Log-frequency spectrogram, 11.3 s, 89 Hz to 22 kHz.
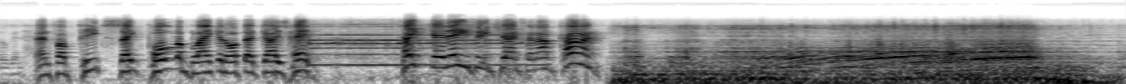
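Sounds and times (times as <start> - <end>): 
speech: 0.4 - 3.3, 4.0 - 6.1
car engine accelerating as the driver steps on the gas: 6.1 - 11.2.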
